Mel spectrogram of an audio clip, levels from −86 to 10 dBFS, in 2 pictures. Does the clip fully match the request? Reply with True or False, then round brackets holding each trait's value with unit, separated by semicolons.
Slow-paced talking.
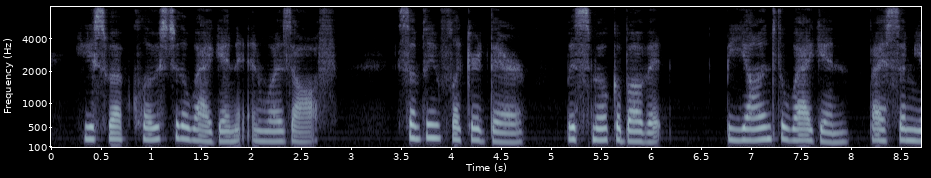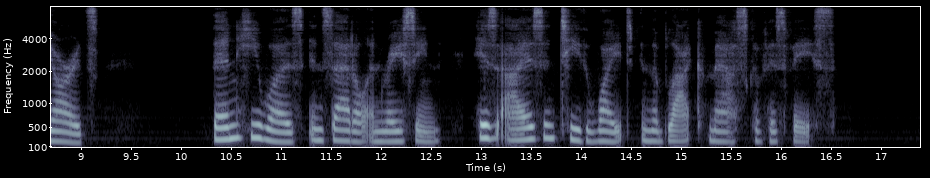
False (145 wpm)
